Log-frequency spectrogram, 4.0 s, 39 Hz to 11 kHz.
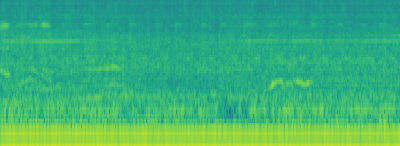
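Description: Heavy diesel engines of a Doosan DX225LCA excavator and a wheel loader stuck in mud, running steadily as the excavator works to free the loader. Faint voices come and go over the engine rumble.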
